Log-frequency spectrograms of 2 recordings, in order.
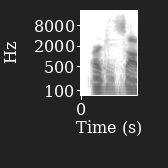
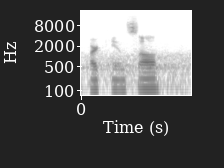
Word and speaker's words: Arkansas: I mean, it is spelled that way, but it ain't pronounced that way. Why not just spell it Arkansas?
